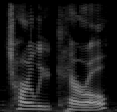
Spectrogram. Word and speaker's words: Charlie Carrel: coverage of ept malta i am here with charlie carroll did i say it right yeah okay good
